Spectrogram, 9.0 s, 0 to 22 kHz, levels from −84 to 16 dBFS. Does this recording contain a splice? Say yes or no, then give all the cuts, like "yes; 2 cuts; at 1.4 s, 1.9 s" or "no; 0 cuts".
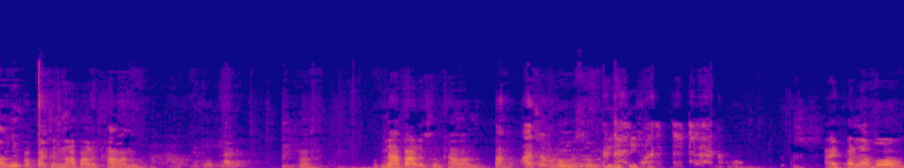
yes; 2 cuts; at 4.8 s, 6.0 s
